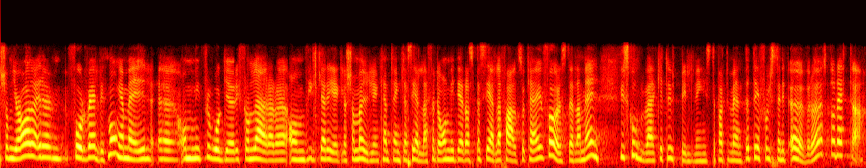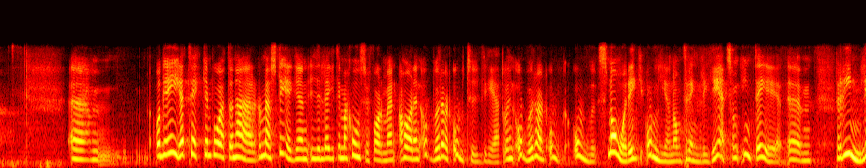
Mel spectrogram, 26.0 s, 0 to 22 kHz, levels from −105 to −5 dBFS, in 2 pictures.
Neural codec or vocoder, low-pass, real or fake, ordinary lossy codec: codec, 16 kHz, 0.8 kbps, ZipCodec; 7.2 kHz; fake; Opus, 24 kbps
